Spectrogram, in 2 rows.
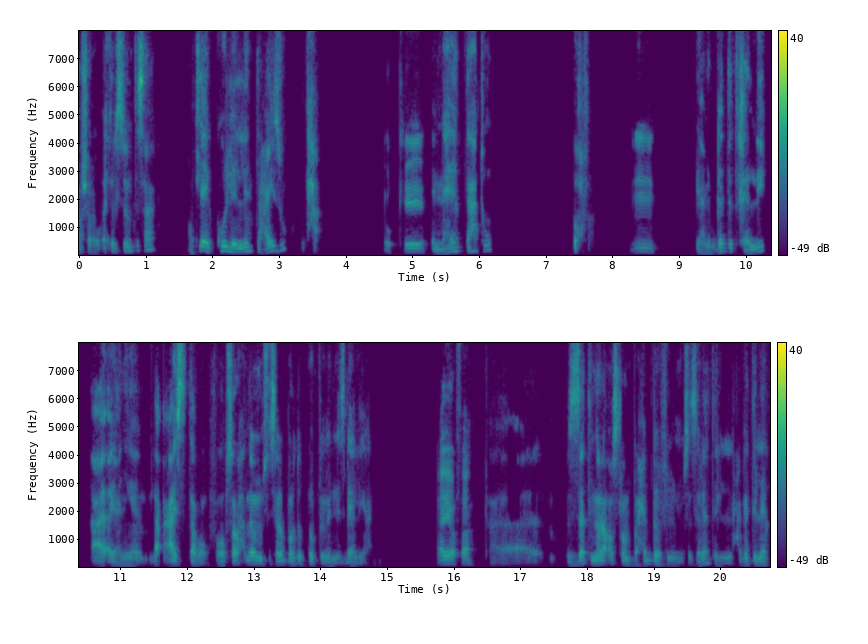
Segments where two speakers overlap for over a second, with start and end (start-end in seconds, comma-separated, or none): none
